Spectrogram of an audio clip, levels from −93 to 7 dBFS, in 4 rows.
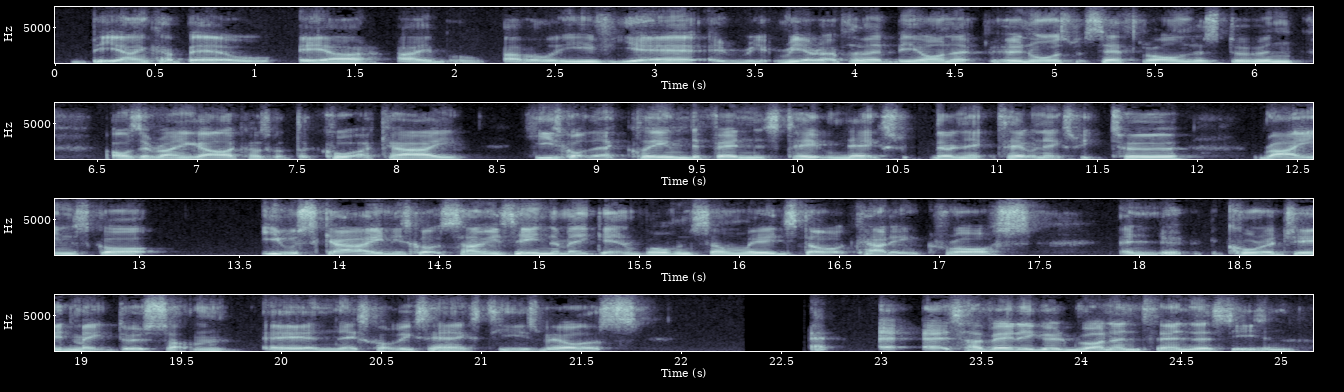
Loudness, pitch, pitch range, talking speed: -17 LUFS, 100 Hz, 90-105 Hz, 210 wpm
